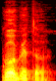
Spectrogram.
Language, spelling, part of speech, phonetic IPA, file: Russian, гоготу, noun, [ˈɡoɡətʊ], Ru-гоготу.ogg
- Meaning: dative/partitive singular of го́гот (gógot)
